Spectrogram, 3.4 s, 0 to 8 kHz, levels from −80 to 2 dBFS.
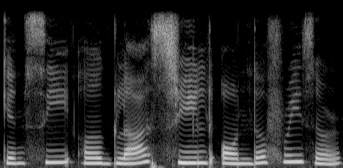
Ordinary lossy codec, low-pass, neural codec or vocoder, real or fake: none; 7.2 kHz; none; real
